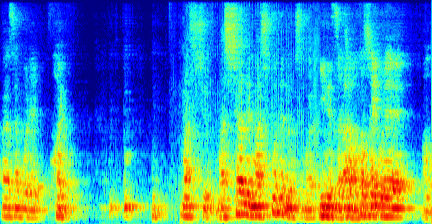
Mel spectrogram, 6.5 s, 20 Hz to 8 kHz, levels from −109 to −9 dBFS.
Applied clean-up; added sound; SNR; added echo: neural separator model SepFormer DNS4.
